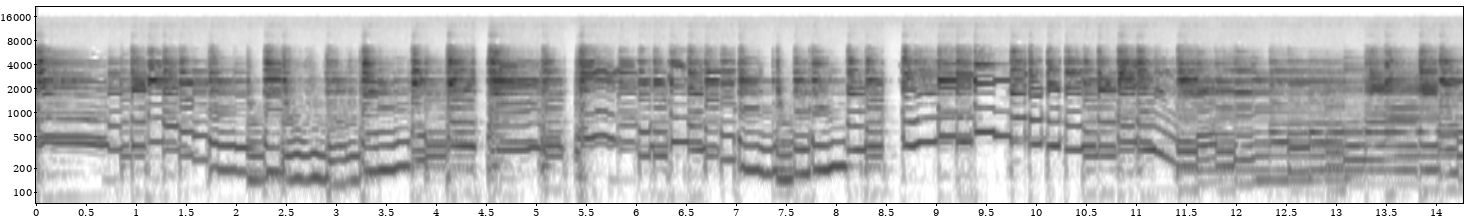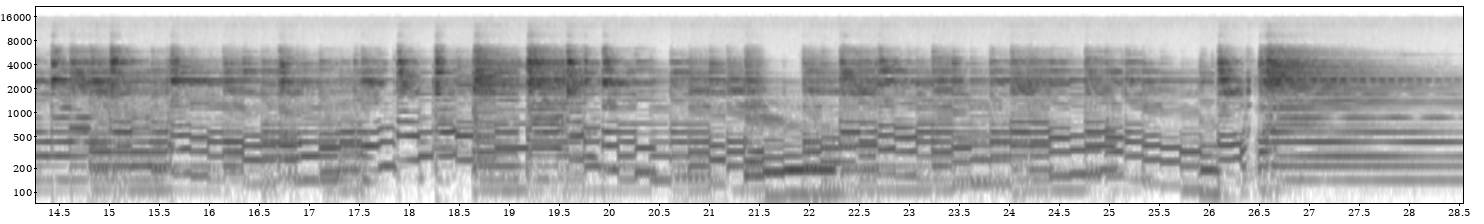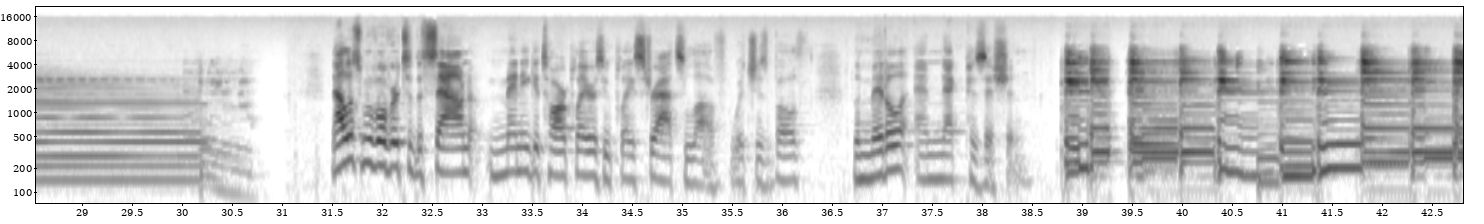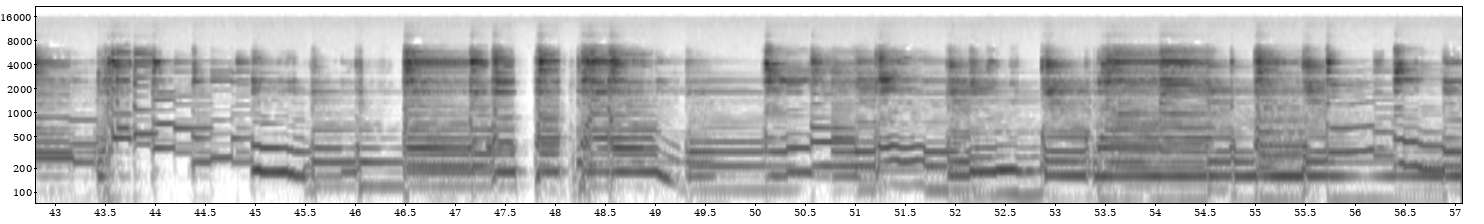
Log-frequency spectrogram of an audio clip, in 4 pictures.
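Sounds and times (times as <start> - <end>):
electric guitar with slight overdrive: 0.0 - 31.4, 38.5 - 57.0.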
